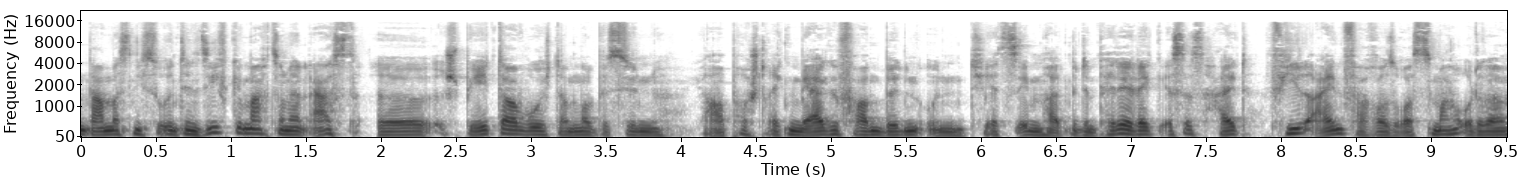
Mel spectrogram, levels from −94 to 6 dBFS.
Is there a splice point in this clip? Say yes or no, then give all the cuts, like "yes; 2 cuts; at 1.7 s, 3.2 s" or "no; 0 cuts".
no; 0 cuts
